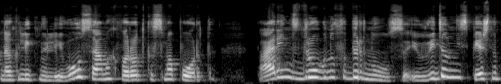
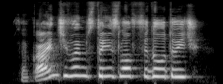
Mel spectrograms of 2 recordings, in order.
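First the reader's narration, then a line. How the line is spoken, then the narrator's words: Brisk report. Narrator (Russian): бодро отрапортовал пилот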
